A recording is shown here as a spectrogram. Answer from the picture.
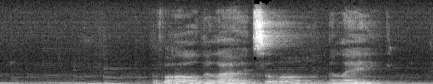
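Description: Acoustic guitar playing, with a man's voice singing two long, wavering notes from a little past two seconds in until near the end.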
